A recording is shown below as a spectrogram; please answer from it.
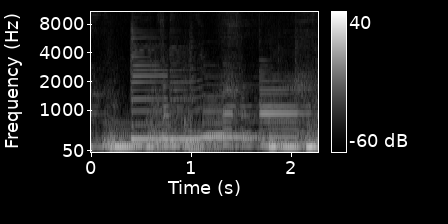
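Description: Acoustic string-band music: rhythm guitar strumming, with a slide diddley bow holding one long note that slides slightly upward about a second in, and washtub bass underneath.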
